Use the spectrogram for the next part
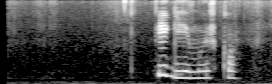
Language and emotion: Russian, neutral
